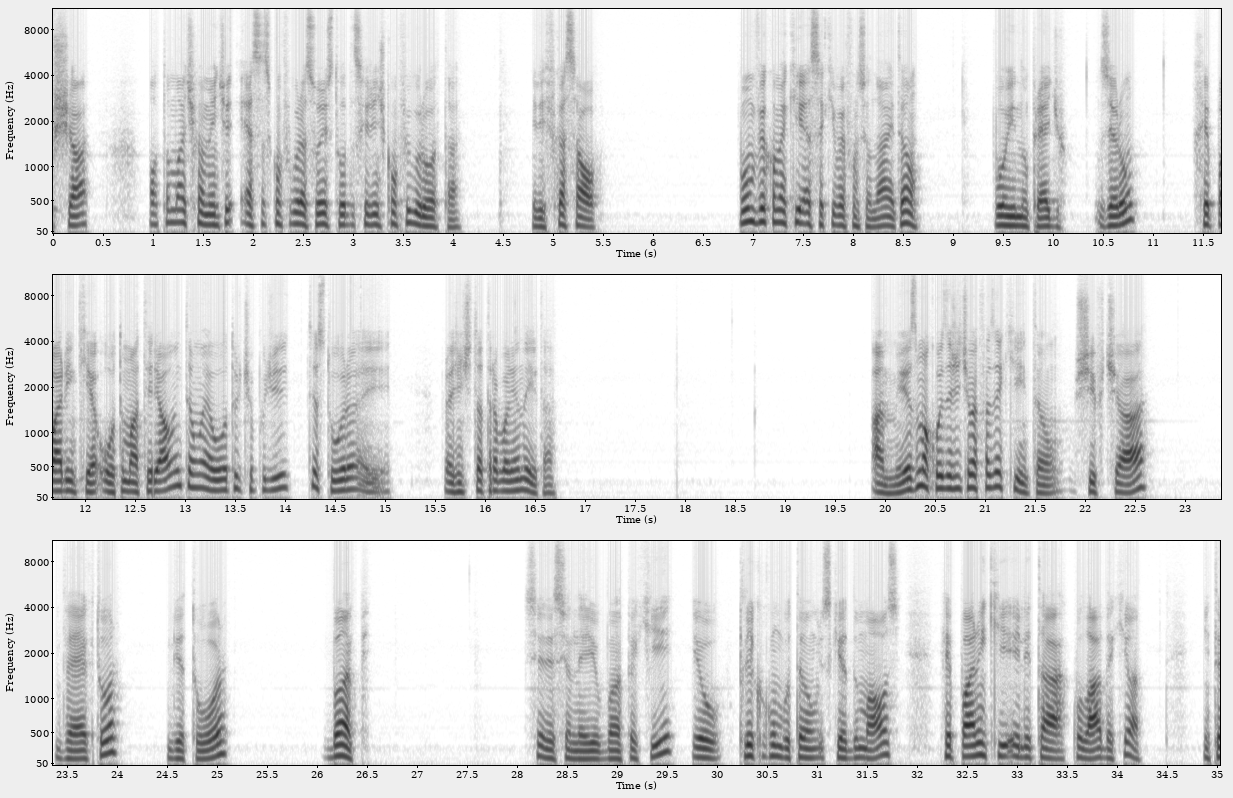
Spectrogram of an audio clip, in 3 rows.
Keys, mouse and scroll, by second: 9.8 click, 11.6-13.1 middle drag, 14.0 click, 15.1 click, 17.0 click, 17.8 click, 20.9 click, 22.2 shift+a.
